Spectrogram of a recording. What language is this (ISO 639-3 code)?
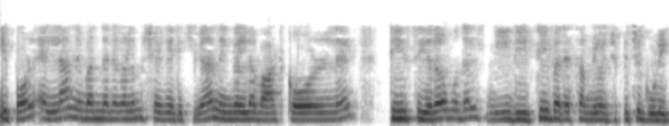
mal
